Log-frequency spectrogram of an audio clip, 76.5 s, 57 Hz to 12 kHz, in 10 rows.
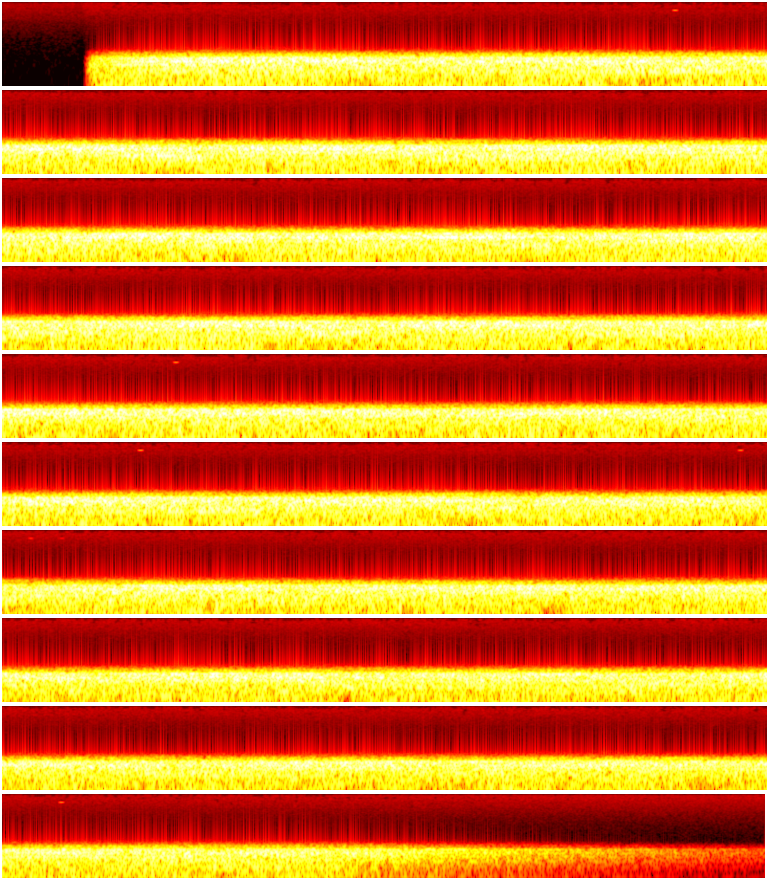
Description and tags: orbital bg10
ambience, ambient, atmosphere, deep, drone, effect, energy, hover, machine, pad, Room, sci-fi, sound-design, space, starship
